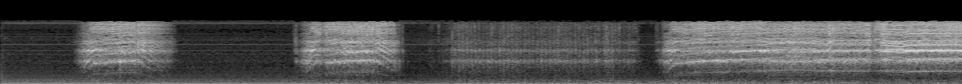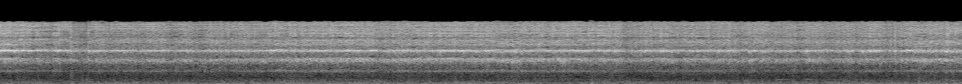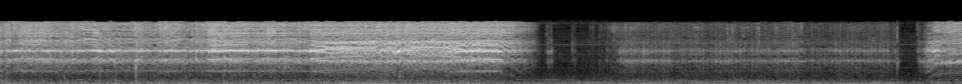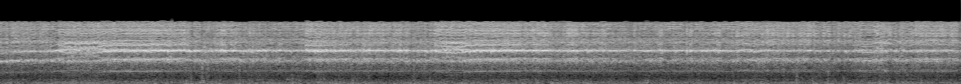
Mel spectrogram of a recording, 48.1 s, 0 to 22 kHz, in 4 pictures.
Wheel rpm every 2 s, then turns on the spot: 40, 10, 60, 20, 110, 160, 160, 160, 160, 160, 160, 160, 160, 160, 160, 40, 10, 30, 150, 160, 160, 160, 160, 160.
4-8 32-34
